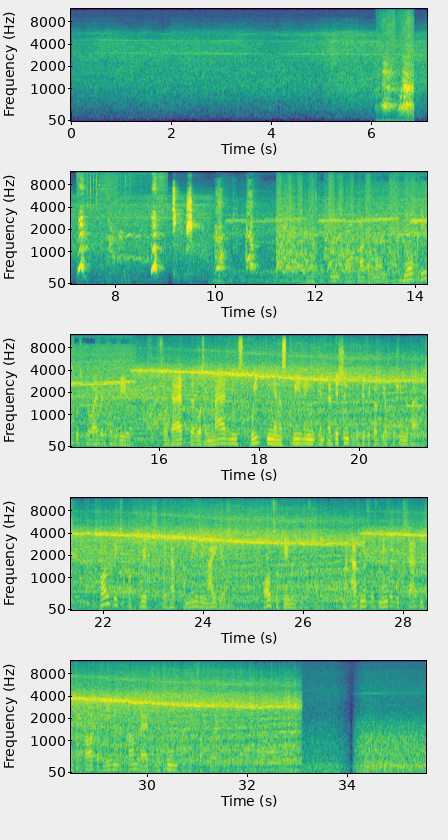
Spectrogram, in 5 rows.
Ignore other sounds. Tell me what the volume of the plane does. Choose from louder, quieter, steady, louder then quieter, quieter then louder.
louder.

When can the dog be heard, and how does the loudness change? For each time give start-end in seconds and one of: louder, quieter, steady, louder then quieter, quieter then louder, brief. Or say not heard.
6.1-16.1 quieter.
